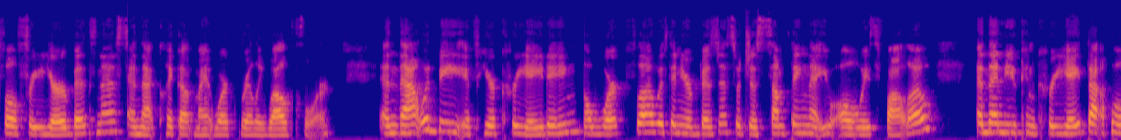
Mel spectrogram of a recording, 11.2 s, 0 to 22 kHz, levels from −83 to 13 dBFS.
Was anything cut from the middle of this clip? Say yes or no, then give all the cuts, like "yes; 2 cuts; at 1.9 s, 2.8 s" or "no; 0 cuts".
yes; 2 cuts; at 1.3 s, 5.8 s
